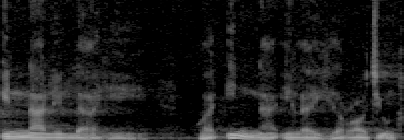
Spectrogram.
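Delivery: hushed, low and unhurried, hand on chest; quiet drawn-out dhikr; slow and soft. Shown as a demonstration. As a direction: let each word sink in slowly. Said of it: "jangan cepat ketika ngucapnya".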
